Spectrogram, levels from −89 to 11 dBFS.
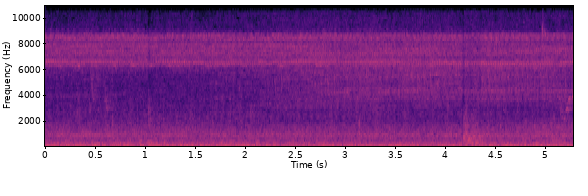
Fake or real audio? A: real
